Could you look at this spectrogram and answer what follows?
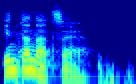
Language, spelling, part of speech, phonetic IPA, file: Russian, интонация, noun, [ɪntɐˈnat͡sɨjə], Ru-интонация.ogg
- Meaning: intonation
